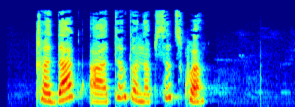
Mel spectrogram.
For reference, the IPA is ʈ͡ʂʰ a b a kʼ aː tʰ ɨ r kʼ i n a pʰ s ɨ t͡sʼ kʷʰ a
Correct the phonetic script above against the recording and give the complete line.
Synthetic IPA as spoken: ʈ͡ʂʰ a d a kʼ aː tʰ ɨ r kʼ a n a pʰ s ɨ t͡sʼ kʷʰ a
